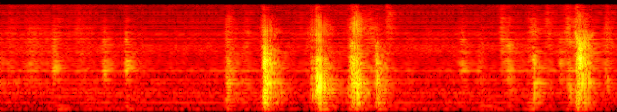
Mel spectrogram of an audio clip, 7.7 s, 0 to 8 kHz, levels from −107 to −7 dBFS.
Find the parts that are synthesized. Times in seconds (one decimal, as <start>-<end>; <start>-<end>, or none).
0.0-7.7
